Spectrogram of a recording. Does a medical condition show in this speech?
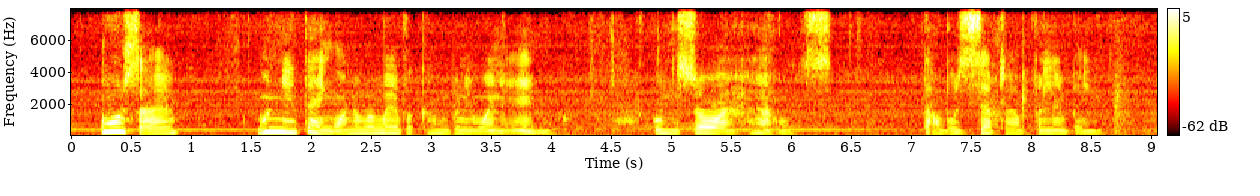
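Yes: MND; voice may be difficult to understand.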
